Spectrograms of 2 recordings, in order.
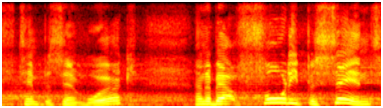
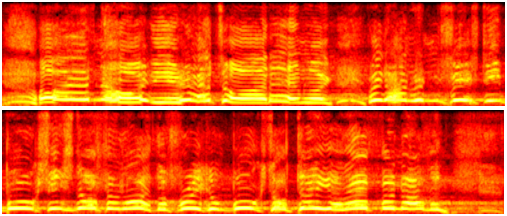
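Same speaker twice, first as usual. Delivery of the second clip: much higher, loud, cracked whine; whinging new dad; 6 dB louder than usual. Retold or imitated. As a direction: complain like an exhausted new dad falling apart. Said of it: "flicked this whinge switch".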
